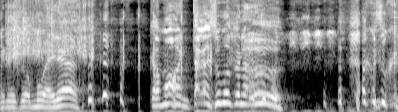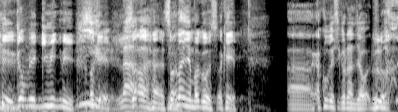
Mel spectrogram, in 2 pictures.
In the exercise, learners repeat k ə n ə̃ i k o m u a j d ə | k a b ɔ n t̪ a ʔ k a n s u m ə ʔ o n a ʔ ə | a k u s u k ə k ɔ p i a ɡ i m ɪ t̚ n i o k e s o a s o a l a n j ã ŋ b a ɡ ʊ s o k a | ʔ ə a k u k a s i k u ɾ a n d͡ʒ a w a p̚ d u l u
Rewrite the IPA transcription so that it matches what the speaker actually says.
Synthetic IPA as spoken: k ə n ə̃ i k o m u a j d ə | k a m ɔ n t̪ a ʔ k a n s u m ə k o n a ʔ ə | a k u s u k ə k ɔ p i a ɡ i m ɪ k̚ n i o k e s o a s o a l a n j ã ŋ b a ɡ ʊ s o k e | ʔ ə a k u k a s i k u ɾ a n d͡ʒ a w a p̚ d u l u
